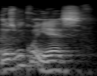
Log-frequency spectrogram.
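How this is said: It is said in a fearful, humbled tone. Being known by God is a cause for fear. The speaker calls it right. "Você deve falar assim, ih, rapaz"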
